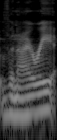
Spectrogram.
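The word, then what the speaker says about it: voir dire: know but I think veneer is the proper pronunciation but it is a regional difference some jurisdictions you see people saying vanir and I think it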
